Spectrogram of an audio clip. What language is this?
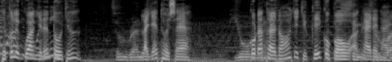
Vietnamese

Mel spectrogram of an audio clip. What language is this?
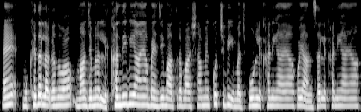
Sindhi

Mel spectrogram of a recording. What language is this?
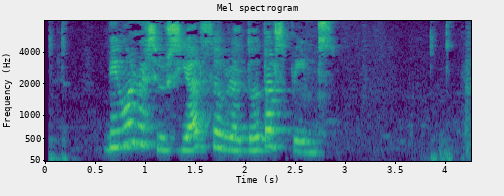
Catalan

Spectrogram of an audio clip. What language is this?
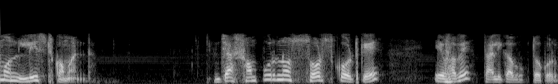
Bangla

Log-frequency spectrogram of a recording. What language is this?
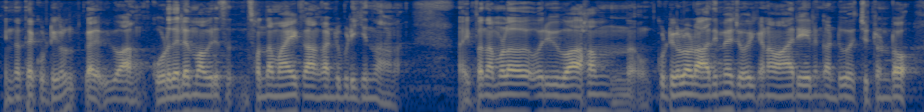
Malayalam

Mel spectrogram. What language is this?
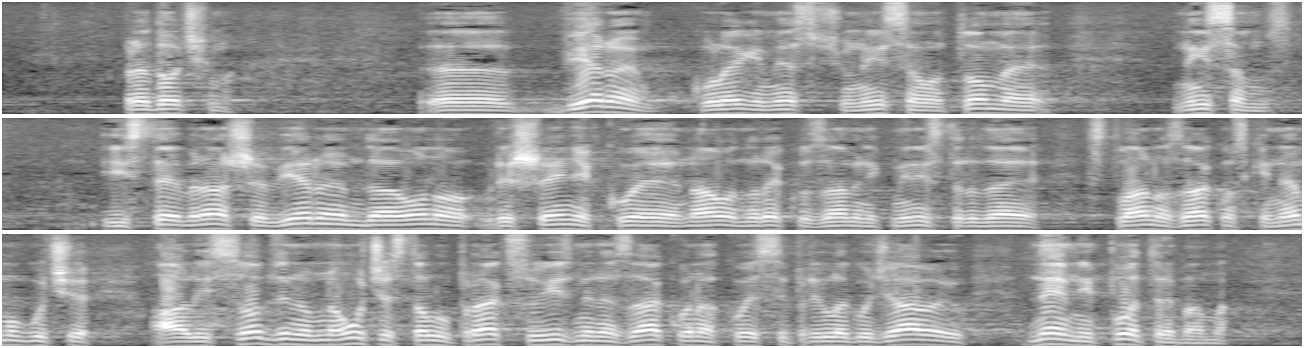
Croatian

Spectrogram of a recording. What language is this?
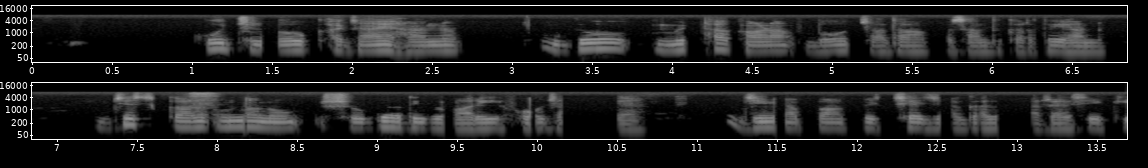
Punjabi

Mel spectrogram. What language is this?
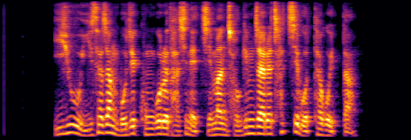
Korean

